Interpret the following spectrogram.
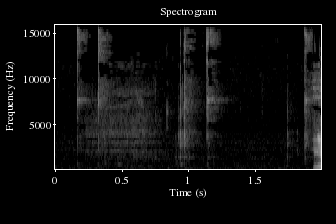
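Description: Faint computer mouse clicks in two small clusters, about a third of a second and about a second in.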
